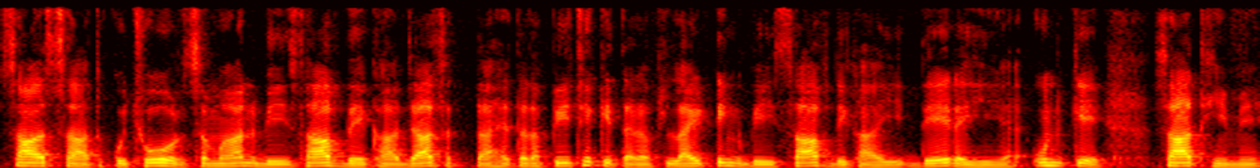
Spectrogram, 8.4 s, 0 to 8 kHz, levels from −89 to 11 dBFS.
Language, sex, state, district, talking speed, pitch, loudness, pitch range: Hindi, male, Chhattisgarh, Kabirdham, 185 wpm, 120 Hz, -23 LUFS, 110-140 Hz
